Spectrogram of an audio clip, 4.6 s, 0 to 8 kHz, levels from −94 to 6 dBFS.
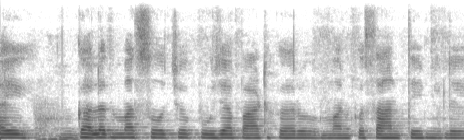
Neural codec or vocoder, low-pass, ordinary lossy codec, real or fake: none; none; none; real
